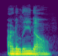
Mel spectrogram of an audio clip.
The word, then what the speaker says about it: Ardolino: Ardolino, right.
